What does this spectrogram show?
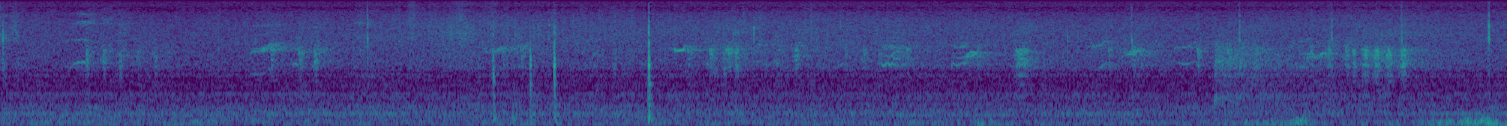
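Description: Faint, scattered short chirps of small birds, with a quick run of chirps near the end. A few sharp clicks come about three to four seconds in.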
